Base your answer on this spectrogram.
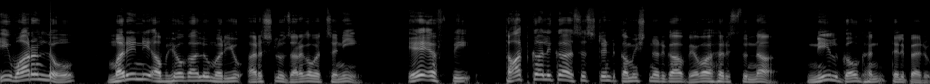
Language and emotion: Telugu, neutral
